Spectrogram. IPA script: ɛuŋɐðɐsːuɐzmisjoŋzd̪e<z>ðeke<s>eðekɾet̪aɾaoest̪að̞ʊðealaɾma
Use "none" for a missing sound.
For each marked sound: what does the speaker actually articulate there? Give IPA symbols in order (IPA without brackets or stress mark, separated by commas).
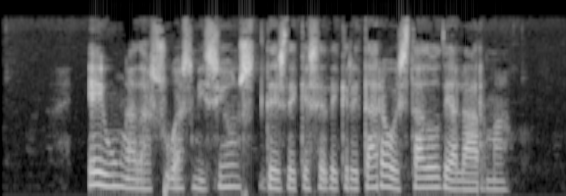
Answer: z, s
